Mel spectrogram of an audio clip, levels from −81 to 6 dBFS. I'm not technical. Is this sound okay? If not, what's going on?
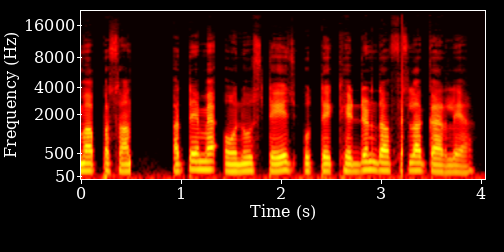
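No. At 0.50 s, just before "ਅਤੇ ਮੈਂ ਉਹਨੂੰ ਸਟੇਜ", and again at 3.22 s, there's a tiny blip from damaged data in a compressed stream. Part of the file is wrong, so the player briefly misreads it.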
